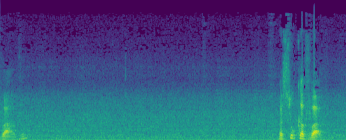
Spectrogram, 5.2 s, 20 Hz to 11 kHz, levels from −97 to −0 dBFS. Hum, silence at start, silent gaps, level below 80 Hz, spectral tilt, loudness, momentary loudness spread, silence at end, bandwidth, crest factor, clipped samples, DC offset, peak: none; 0 s; none; -46 dBFS; -5.5 dB/octave; -19 LUFS; 18 LU; 0 s; 9.6 kHz; 24 dB; under 0.1%; 2%; 0 dBFS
